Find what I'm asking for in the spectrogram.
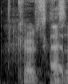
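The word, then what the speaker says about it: Kurzgesagt: I know you can pronounce that channel very well. – Kurt Skazat. – Very good.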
